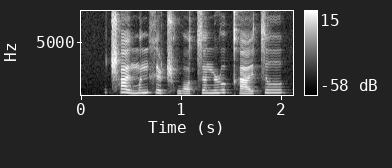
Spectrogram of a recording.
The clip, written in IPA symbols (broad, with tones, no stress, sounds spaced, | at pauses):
ʈ͡ʂʰ a˥˩ ɪ̯ m ə˥ n x e˨ ɪ̯ ʈ͡ʂʰ w ɔ˨˩ t͡s ə˥ n ɻ ɤ˥˩ kʰ a˧˥ ɪ̯ t͡s ɹ̩˥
